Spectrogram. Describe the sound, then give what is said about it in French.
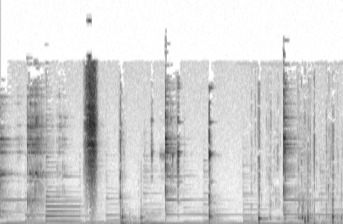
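Glasses and dishes clink together on a small rolling cart loaded with drinks and assorted snacks, a quick irregular series of light, ringing taps over a low, steady hum, with no one talking. “Dolores a rempli un petit chariot de boissons et divers amuse-gueules.”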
